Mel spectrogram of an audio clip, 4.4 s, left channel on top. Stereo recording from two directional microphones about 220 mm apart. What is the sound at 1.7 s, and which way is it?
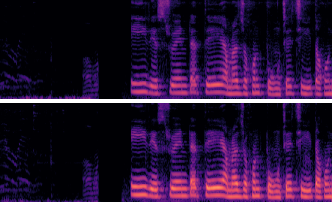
A woman's voice, 5° right (ahead or behind).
